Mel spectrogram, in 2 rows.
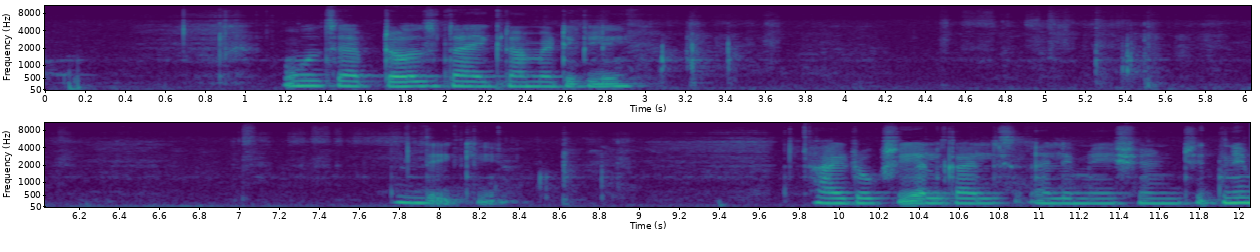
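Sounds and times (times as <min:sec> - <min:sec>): paper pages rustling: 0:02.8 - 0:03.7, 0:04.4 - 0:06.3, 0:07.0 - 0:09.0.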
